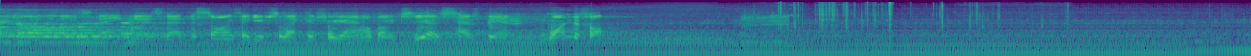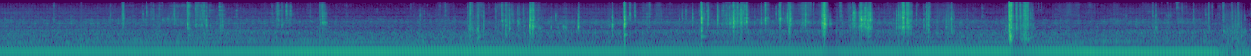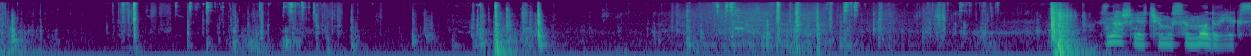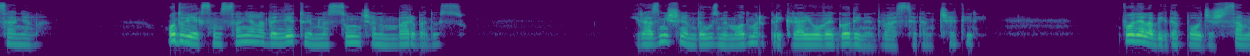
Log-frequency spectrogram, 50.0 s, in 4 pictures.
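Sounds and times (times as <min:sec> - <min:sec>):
car engine running: 0:00.0 - 0:29.8
keys jangling and clicking: 0:13.6 - 0:15.8, 0:26.1 - 0:28.5, 0:33.2 - 0:35.2.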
